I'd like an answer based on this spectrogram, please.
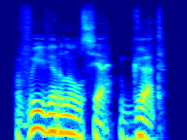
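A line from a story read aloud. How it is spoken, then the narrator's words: Hiss. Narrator (Russian): прошипела Алиса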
